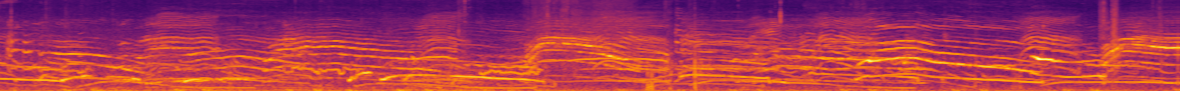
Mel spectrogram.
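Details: Hungry cat eating food for dinner, meowing loudly and continuously: many overlapping drawn-out meows, each sliding up then down, crowding together with barely a gap, with faint clicks between.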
